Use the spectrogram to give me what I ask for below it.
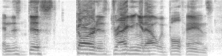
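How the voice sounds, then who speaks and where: Bright, crisp male game master, casual and crude, easy laughs. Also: medium pitch, unhurried. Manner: casual, swearing, laughing narration. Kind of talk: narrating a tabletop game.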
